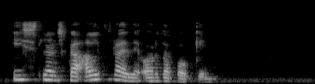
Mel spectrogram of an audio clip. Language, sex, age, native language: Icelandic, female, 40-49, Icelandic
